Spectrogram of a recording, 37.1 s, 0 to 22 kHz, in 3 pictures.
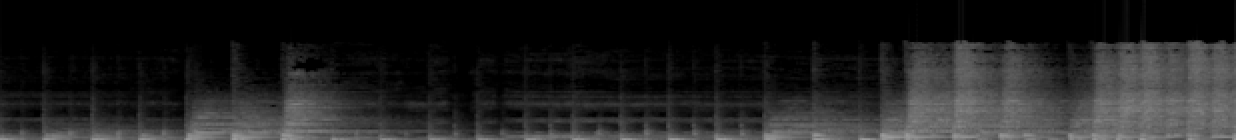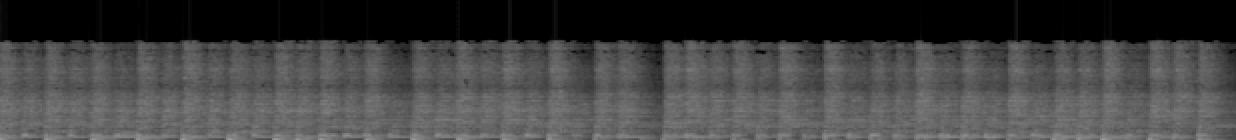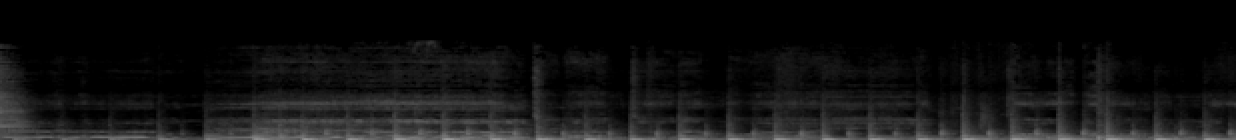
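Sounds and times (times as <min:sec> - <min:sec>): barrel drum beating fast: 0:00.0 - 0:37.0
small brass gong ringing: 0:01.0 - 0:04.0.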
